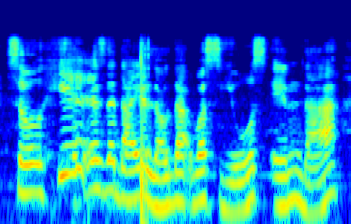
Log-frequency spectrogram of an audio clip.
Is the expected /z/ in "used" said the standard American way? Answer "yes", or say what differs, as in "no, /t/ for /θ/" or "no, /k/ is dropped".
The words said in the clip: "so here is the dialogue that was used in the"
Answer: no, /s/ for /z/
